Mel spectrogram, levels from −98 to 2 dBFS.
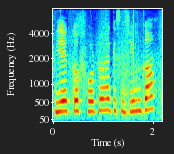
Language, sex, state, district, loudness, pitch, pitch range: Hindi, female, Bihar, Patna, -16 LUFS, 280 Hz, 270-300 Hz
